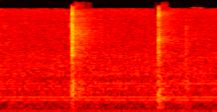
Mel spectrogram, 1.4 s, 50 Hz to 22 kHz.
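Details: Replacement Ridge Ryder dual battery controller (voltage sensitive relay) just installed on a Toyota RAV4 dual battery system, after the kit-supplied SCA unit burned out. Two sharp, clean clicks about half a second apart over a faint hum; the relay switches over normally.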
